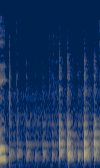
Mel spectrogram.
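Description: Background music: a quick, light tapping rhythm of short pitched notes, about six or seven a second, growing louder in the second half.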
